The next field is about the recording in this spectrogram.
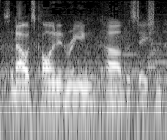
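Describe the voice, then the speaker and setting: A man's voice: on the low side, steady tone, a little fast, a crowd in the background. A man giving an informal product demonstration, explaining step by step in a conversational way on a trade show floor. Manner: conversational, checks in with "right?". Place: trade show exhibition hall.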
